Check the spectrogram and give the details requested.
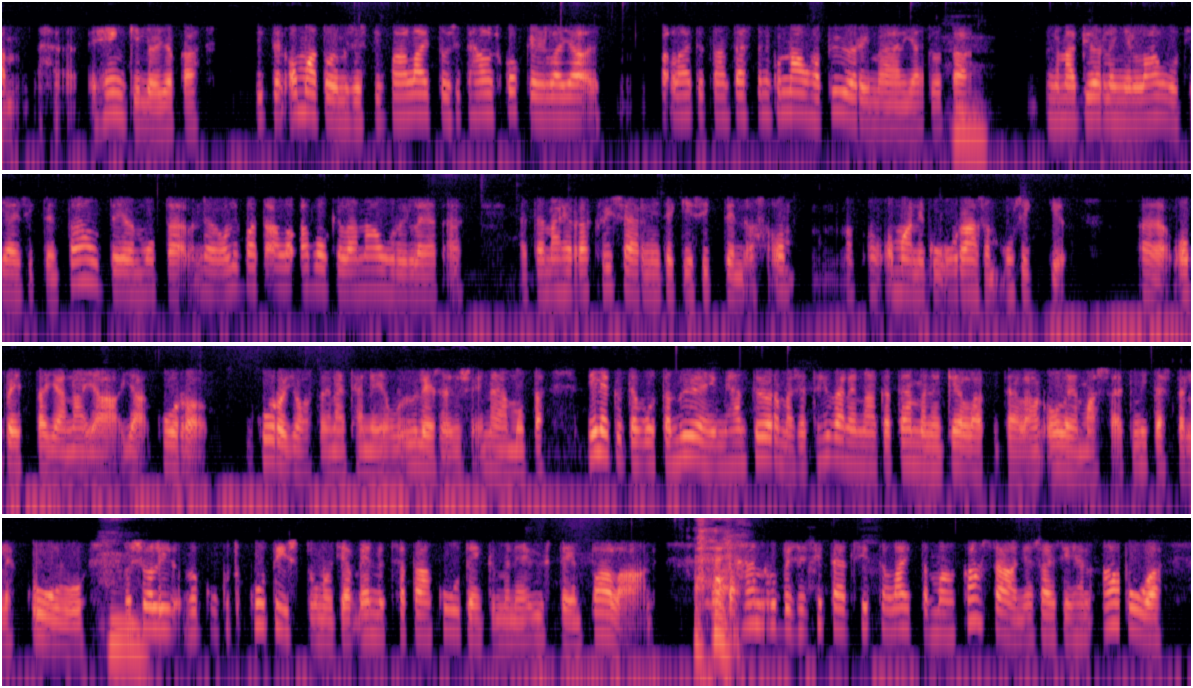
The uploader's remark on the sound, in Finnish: Joka poikkesi puhelimitse.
